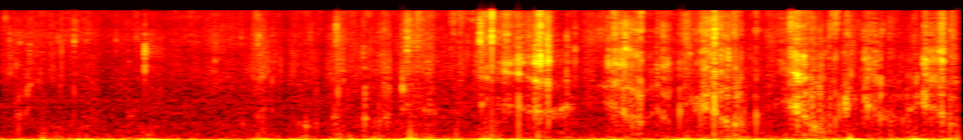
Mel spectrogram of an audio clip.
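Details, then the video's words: Golden retriever dog eating: sharp, crunchy bites and chewing in quick irregular bursts, heaviest in the second half, with deep thumps underneath. "asmr golden retriever dog eating"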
